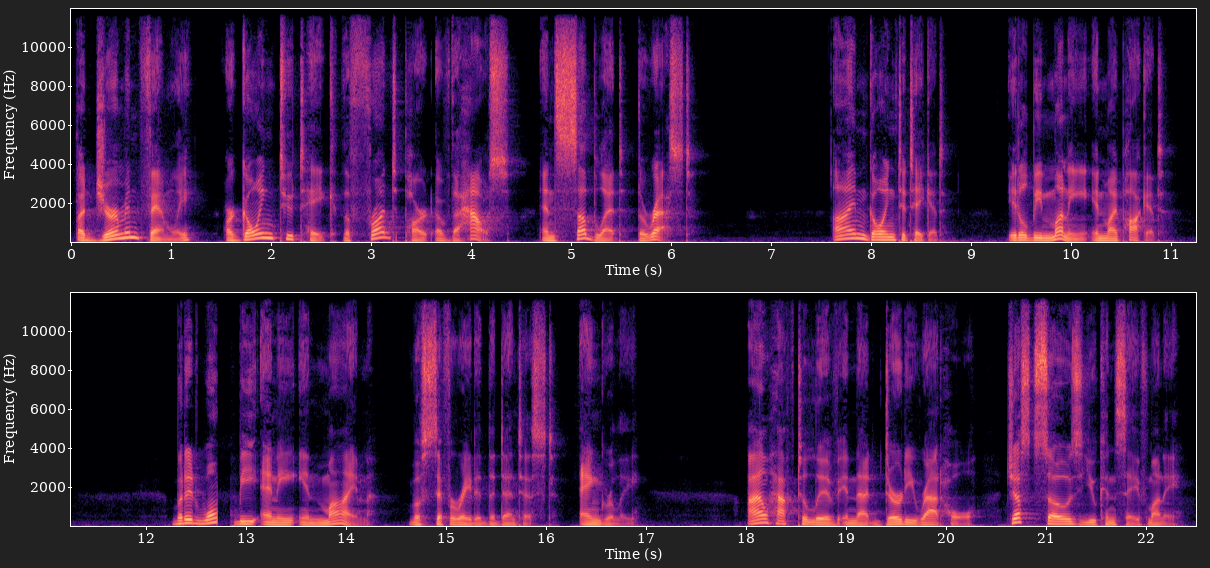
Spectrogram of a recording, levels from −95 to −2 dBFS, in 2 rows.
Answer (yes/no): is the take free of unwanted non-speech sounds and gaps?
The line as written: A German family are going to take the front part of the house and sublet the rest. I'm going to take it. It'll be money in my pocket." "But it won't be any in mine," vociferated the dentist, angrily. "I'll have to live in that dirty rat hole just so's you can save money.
no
